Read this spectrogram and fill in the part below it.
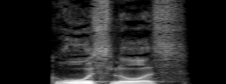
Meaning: without a greeting
- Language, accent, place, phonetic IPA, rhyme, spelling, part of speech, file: German, Germany, Berlin, [ˈɡʁuːsloːs], -uːsloːs, grußlos, adjective, De-grußlos.ogg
